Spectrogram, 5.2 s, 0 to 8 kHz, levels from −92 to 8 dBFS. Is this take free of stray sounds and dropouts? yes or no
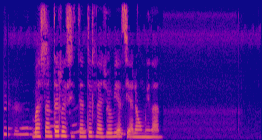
yes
